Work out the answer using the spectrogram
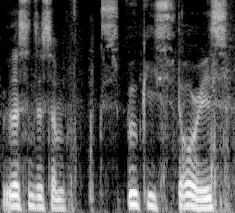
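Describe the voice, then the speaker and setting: A man's voice: medium pitch, steady tone, normal speed, warm tone, a little hiss or hum. A man narrating an overnight camping vlog in a casual, informal, understated way. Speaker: vlogger.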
